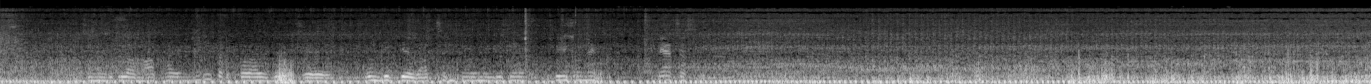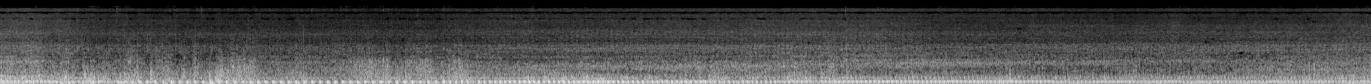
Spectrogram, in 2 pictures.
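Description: A motorcycle engine hums steadily up close as it rides along.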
